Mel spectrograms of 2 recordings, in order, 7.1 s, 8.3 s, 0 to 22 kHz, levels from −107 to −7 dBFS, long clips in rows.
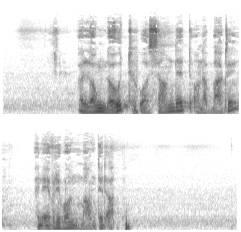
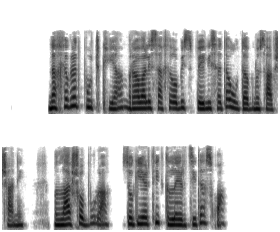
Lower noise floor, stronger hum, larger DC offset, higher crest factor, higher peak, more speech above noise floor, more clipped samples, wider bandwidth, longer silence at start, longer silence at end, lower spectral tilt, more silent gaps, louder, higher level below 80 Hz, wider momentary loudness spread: second, -79 dBFS vs under -90 dBFS; neither; neither; first, 22 dB vs 16 dB; second, -26 dBFS vs 0 dBFS; second, 34 dB vs over 74 dB; neither; first, 13.5 kHz vs 7.8 kHz; about the same, 0.75 s vs 0.7 s; first, 1.6 s vs 0.8 s; second, -4.5 dB/octave vs -6 dB/octave; second, none vs 4.87-4.92 s, 5.80-5.95 s; second, -45 LUFS vs -17 LUFS; second, -70 dBFS vs -64 dBFS; first, 17 LU vs 9 LU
